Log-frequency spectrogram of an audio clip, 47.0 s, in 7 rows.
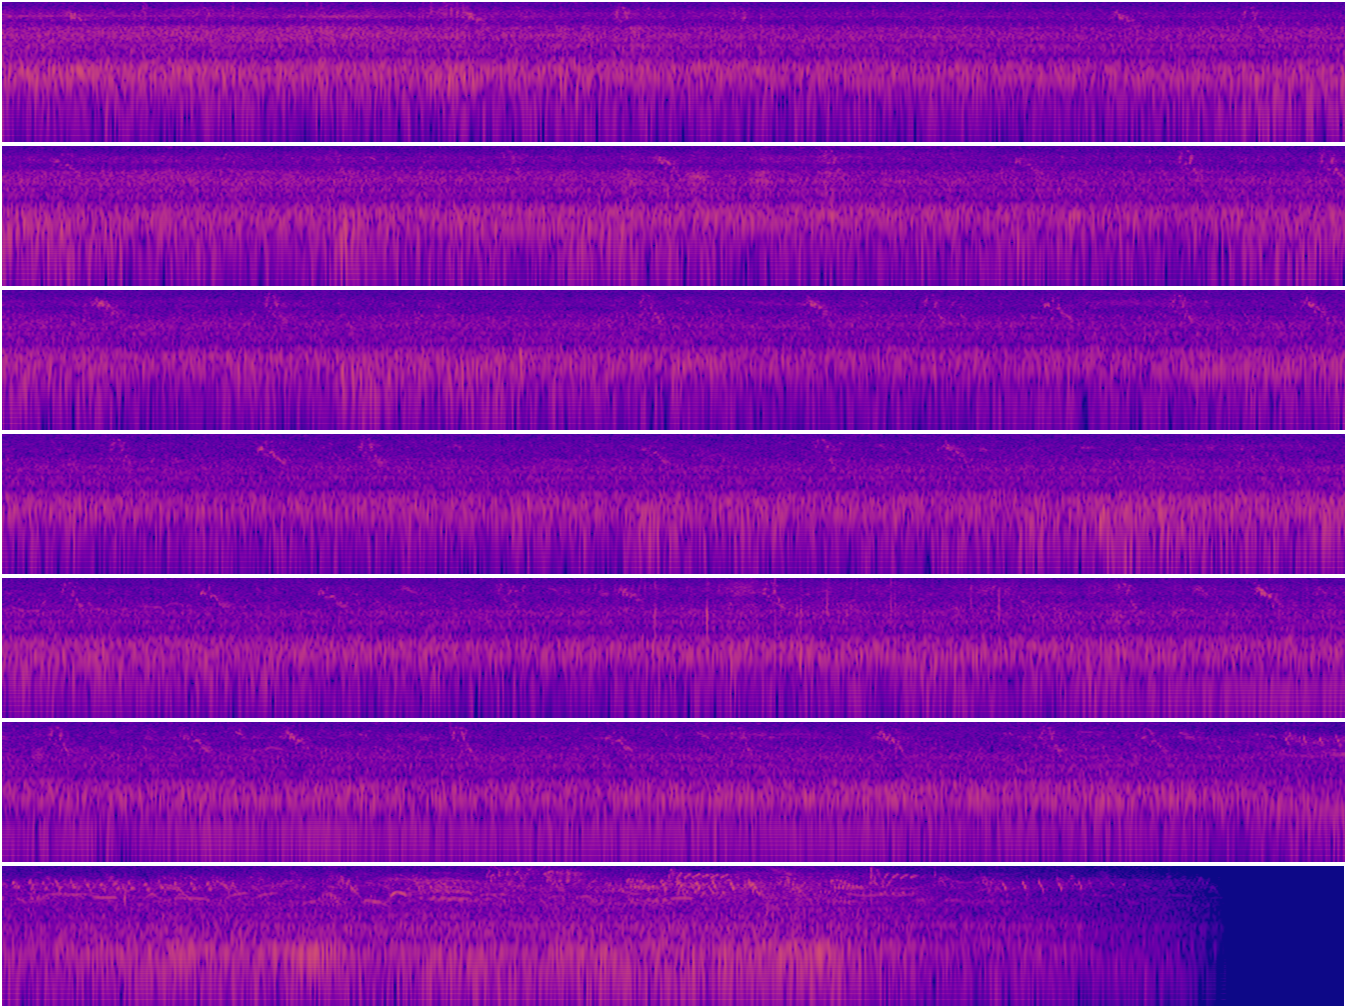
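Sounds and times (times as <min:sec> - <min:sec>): distant freight train rumble: 0:00.0 - 0:46.0
low steady hum: 0:00.0 - 0:46.2
birds chirping: 0:00.0 - 0:46.4
birdsong with high trills: 0:00.0 - 0:46.4
bird chirping: 0:23.3 - 0:46.4.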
